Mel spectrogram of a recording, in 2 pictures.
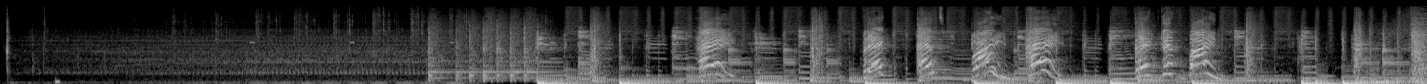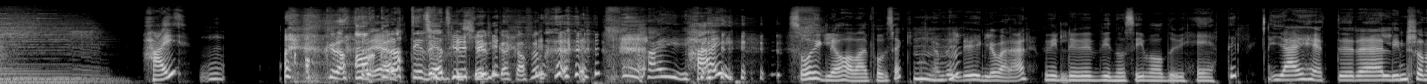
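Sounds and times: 
faint ticking ratchet-like clicks: 0.0s - 5.3s
loud punchy rhythmic podcast intro jingle with voice-like melodic swoops: 4.3s - 15.0s
speech: 15.8s - 16.6s, 17.2s - 28.5s
laughter: 17.1s - 22.4s.

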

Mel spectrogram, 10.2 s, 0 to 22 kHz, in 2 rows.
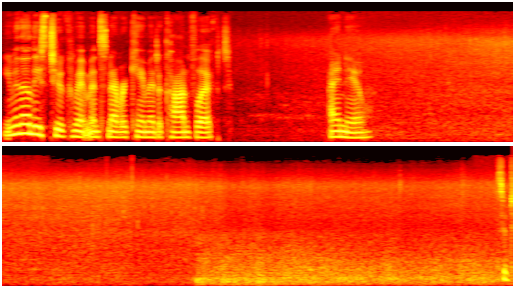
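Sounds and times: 
speech: 0.0s - 2.4s, 3.3s - 3.8s
steady rain in Prague: 2.3s - 10.2s
deep rumble of thunder in Prague: 2.8s - 10.2s.

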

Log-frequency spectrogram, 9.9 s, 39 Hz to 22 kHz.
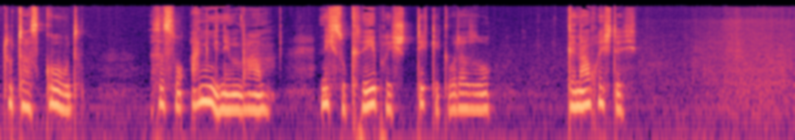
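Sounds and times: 
speech: 0.1s - 1.1s, 1.9s - 6.2s, 7.1s - 8.0s
ocean surf waves breaking and spreading on a beach: 8.0s - 9.9s.

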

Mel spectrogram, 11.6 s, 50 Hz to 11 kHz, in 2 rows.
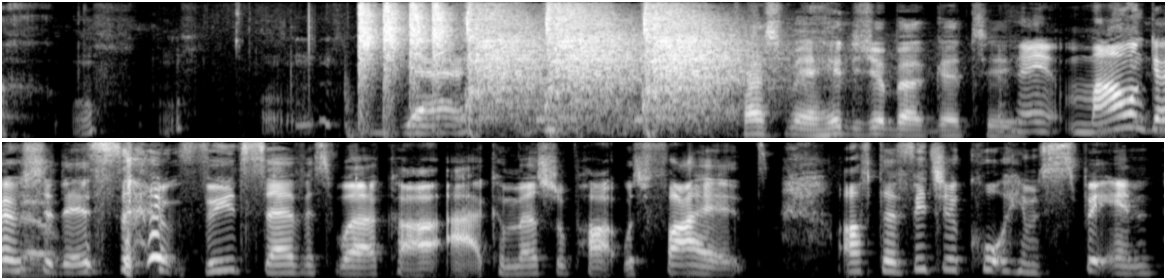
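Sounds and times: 
speech: 0.0s - 1.0s, 1.8s - 3.0s, 3.7s - 11.6s
whip cracks sound effect: 1.8s - 4.0s
harsh bright noise: 1.8s - 4.8s.

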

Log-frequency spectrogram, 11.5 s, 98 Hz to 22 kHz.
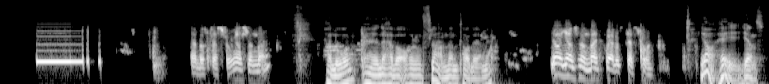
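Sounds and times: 
steady electronic telephone tone: 0.6s - 1.5s
speech: 2.9s - 7.5s, 8.3s - 11.5s.

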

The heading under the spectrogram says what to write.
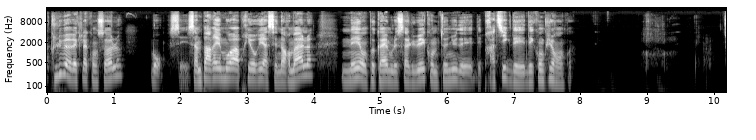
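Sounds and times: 
speech: 0.0s - 8.0s
person taking a small sip of a drink: 8.8s - 10.1s
wet mouth clicks: 8.9s - 10.1s.

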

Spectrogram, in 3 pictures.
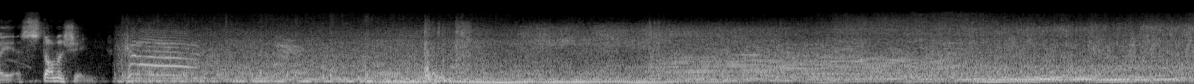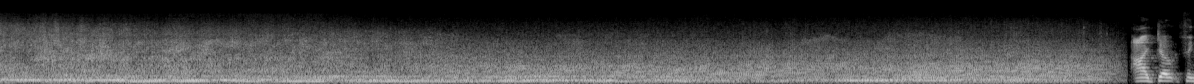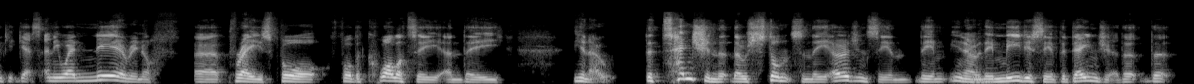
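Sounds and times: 
speech: 0.0s - 1.5s, 23.4s - 29.0s, 29.6s - 35.6s
propeller airplane engine droning in a film stunt sequence: 1.0s - 23.3s.

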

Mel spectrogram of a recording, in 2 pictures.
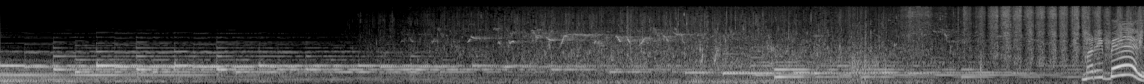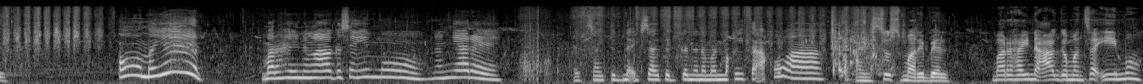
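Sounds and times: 
soft sustained musical tones: 0.0s - 11.7s
water flowing in a village stream in Bicol: 3.4s - 22.8s
speech: 10.9s - 11.8s, 14.1s - 16.6s, 17.2s - 22.8s.

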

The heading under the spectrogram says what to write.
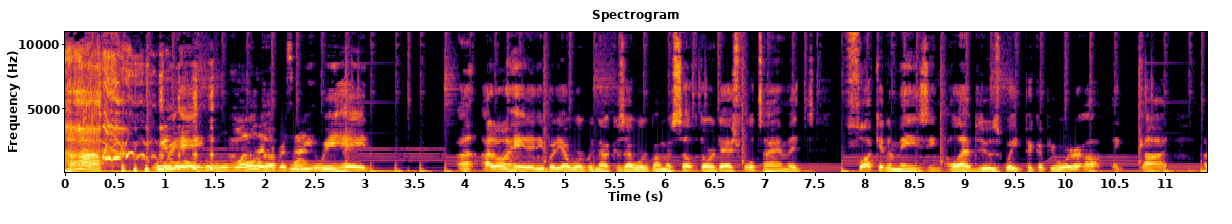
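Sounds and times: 
person vocally imitating a horse neighing: 0.0s - 1.6s
laughter: 0.0s - 2.3s
speech: 0.4s - 3.2s, 3.9s - 11.4s.

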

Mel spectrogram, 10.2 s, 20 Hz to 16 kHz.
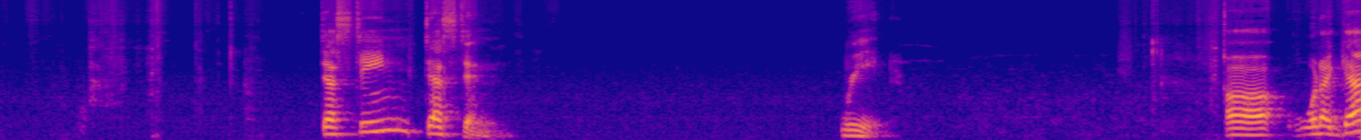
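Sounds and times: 
card drawn from a deck: 0.2s - 2.0s, 8.4s - 9.2s
speech: 2.4s - 3.8s, 6.3s - 6.8s, 9.2s - 10.1s.

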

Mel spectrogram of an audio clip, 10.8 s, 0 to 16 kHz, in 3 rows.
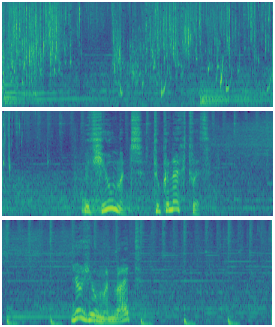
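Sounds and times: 
water pouring and trickling: 0.0s - 4.5s
speech: 4.7s - 6.5s, 8.2s - 9.2s.

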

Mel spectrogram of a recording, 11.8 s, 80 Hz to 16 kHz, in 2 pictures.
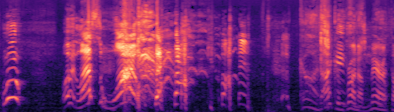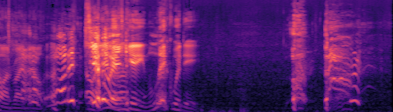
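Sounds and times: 
man coughing harshly with a raspy wheeze: 2.0s - 4.4s, 7.2s - 8.0s, 10.3s - 11.6s
speech: 5.2s - 9.0s.

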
